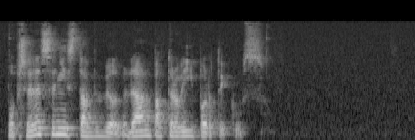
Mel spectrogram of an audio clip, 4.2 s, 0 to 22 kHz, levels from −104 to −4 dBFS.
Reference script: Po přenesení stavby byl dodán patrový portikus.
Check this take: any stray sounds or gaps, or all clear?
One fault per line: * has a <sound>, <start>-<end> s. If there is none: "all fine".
all fine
